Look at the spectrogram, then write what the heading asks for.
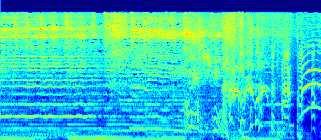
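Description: A song plays loudly throughout, and near the end a sudden sneeze-like vocal burst cuts through it, with snickering, laughter-like vocal sounds mixed over the music.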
